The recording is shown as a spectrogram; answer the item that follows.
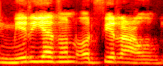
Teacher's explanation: रा से पहले जेर है, जेर होने की वजह से रा बारीक पड़ी जाएगी, पुर नहीं पड़ी जाएगी। फिरआउन की रा भी इसी तरह।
